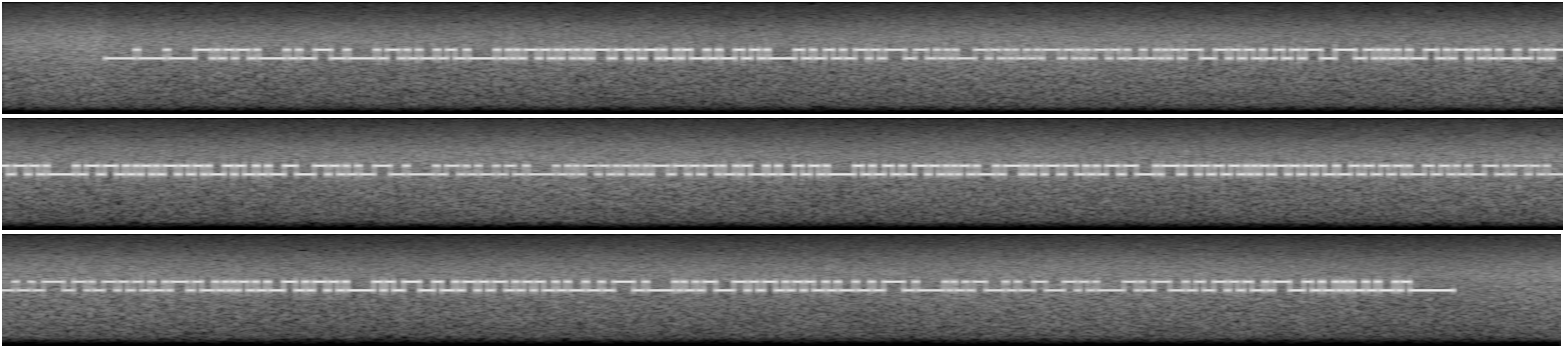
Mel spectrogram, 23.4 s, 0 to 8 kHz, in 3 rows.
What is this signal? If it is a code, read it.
RTTY (50 baud, 450 Hz shift), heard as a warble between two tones, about 1900 Hz centre, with radio static. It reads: 9A2J DE HB8PP TNX FER QSO PIOTR, 73 AND GL. 9A2J DE HB8PP SK NAME IS LUIGI, QTH PECS, LOC NL15FM NL15FM. HOW COPY?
